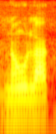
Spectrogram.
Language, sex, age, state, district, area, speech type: Nepali, male, 18-30, West Bengal, Alipurduar, urban, spontaneous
